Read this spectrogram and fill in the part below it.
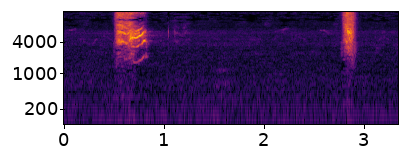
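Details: A female Double-collared Seedeater gives two thin, high calls, used to stir males into singing: a short buzzy note, then a brief chip about two seconds later, over faint background hiss.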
